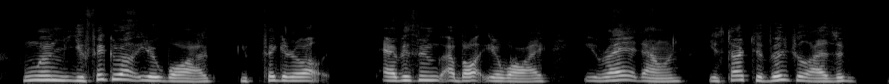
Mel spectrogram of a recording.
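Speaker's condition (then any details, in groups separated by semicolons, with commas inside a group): Cerebral palsy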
